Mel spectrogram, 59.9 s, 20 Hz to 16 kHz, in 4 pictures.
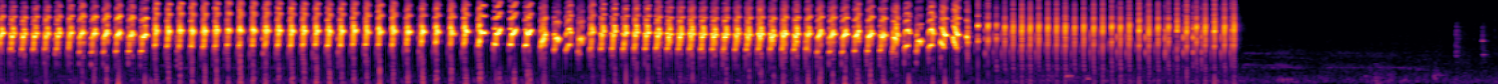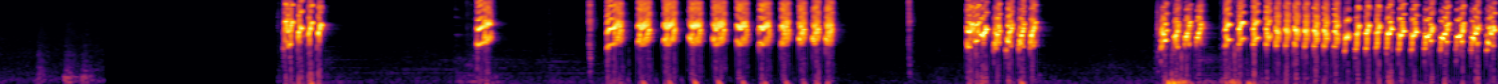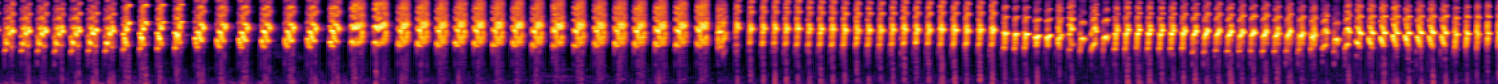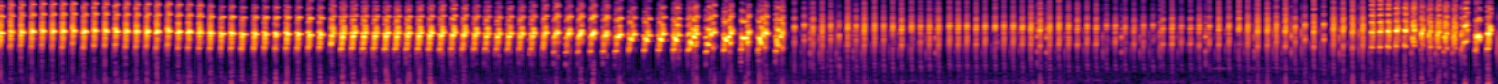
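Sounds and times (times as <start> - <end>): lovebird fast chattering trill: 0.0 - 12.4, 26.6 - 35.9
lovebird ticking chirps: 26.6 - 35.3.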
